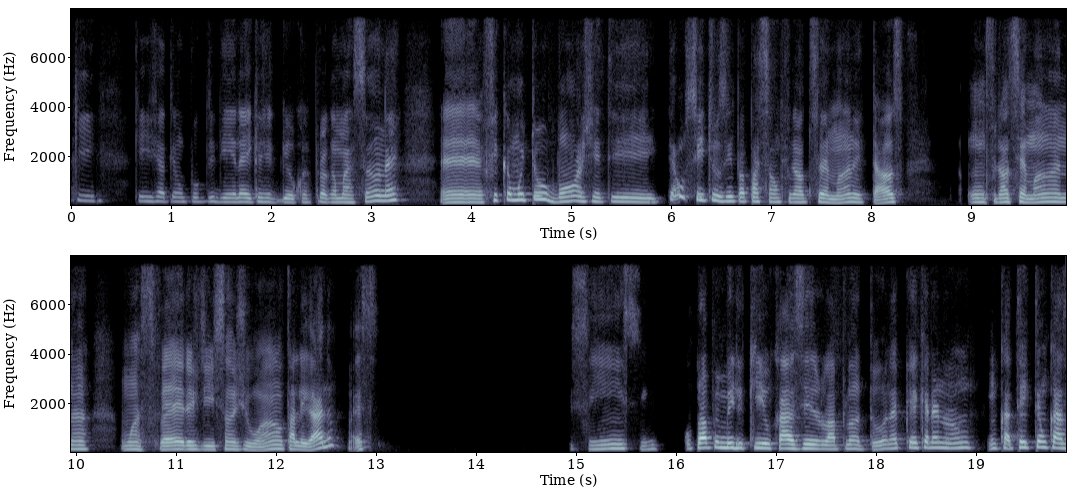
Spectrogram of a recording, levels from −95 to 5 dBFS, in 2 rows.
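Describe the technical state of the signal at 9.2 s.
At 9.2 s the speech and the background noise are still swelling together, part of a steady climb in level from 0.05 s to 11.55 s. This is automatic gain rising: the gain control judged the input too quiet and kept raising its gain, by about 13 dB overall.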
